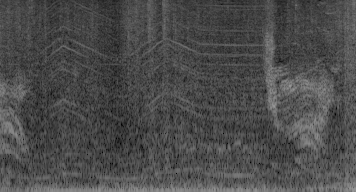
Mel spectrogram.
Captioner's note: Batmobile whirring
